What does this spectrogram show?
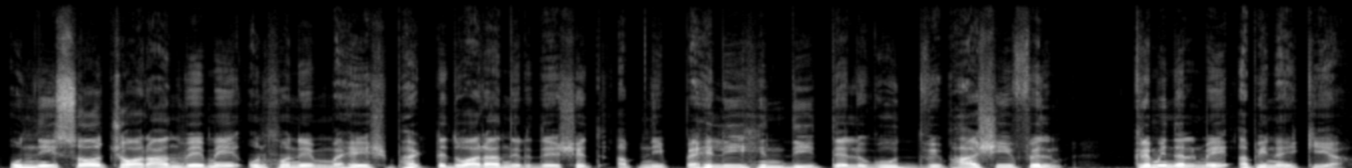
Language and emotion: Hindi, neutral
